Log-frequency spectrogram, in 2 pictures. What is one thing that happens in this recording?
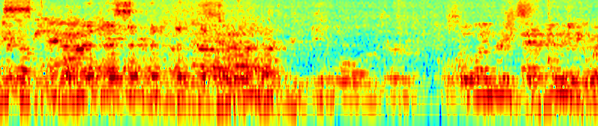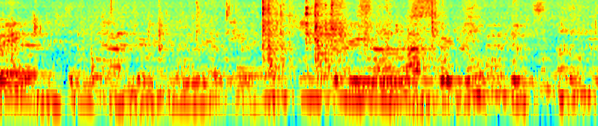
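A middle-aged woman reads aloud calmly.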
